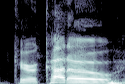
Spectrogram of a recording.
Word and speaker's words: Caricato: Caricato is the pronunciation on the guide here from Lenoir-Rhyne. Sal Caricato.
